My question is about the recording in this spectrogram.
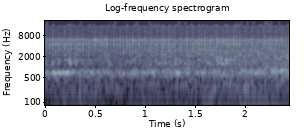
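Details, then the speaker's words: Twin-tub washing machine spin motor, capacitor replaced with a higher-voltage-rated one, tested unloaded: a quiet, steady hum that runs up smoothly with no scraping, knocking or strange sounds; normal spin motor run. "se escucha Cómo acelera sin problema no hay sonidos extraños digamos el funcionamiento normal invasivo"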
